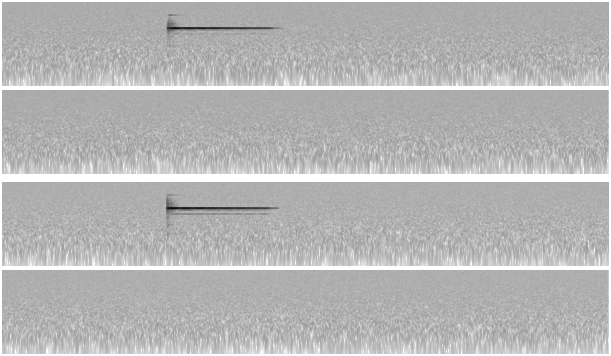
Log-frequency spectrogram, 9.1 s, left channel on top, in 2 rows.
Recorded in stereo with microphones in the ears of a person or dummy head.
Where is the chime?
75° right (ahead or behind), 1.1 m.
